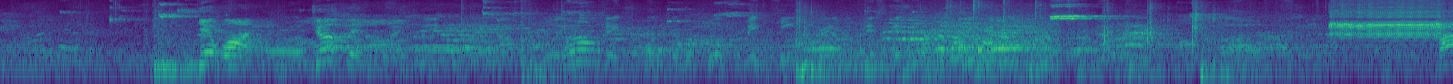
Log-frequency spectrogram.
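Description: A basketball bouncing on a hardwood gym floor during play, with spectators shouting and talking throughout.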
